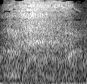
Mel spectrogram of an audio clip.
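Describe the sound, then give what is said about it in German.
A single heavy, breathy exhale, fairly loud, from someone out walking and puffing hard from exertion. No one speaks. “Und du hörst es wahrscheinlich auch im Hintergrund und an meinem ja, überanstrengten Schnaufen. Ich bin mal wieder spazieren.”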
